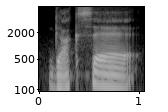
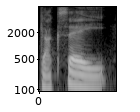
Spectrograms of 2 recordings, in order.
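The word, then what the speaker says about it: 学生: You can say gakuse. Or gakusei.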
